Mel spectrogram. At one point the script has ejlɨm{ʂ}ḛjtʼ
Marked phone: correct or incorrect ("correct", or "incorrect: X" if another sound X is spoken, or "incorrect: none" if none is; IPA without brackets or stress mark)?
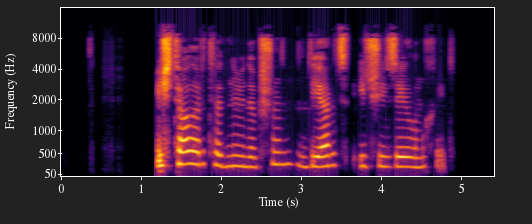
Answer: incorrect: χ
